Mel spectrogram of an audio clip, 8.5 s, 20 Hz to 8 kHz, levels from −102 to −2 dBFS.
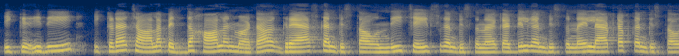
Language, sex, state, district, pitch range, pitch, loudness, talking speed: Telugu, female, Andhra Pradesh, Annamaya, 185-210 Hz, 190 Hz, -18 LUFS, 115 wpm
